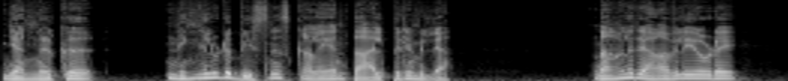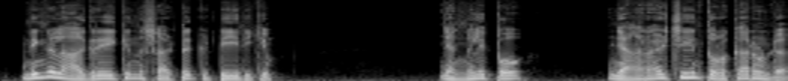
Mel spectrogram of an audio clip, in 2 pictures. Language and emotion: Malayalam, fearful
